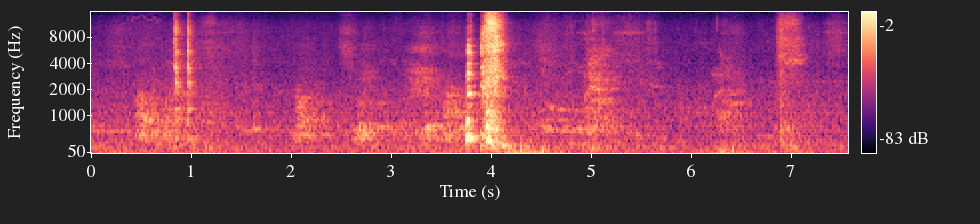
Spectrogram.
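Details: Sneezing on a balcony, apparently triggered by something in the environment: a sharp, explosive sneeze among softer snuffling breaths and small bursts; a sneeze.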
